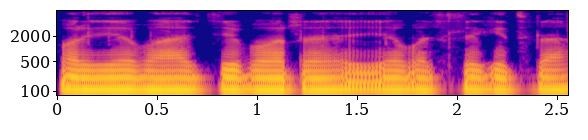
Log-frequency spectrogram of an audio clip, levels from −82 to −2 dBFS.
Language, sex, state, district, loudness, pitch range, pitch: Hindi, male, Chhattisgarh, Kabirdham, -15 LUFS, 100-105 Hz, 100 Hz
